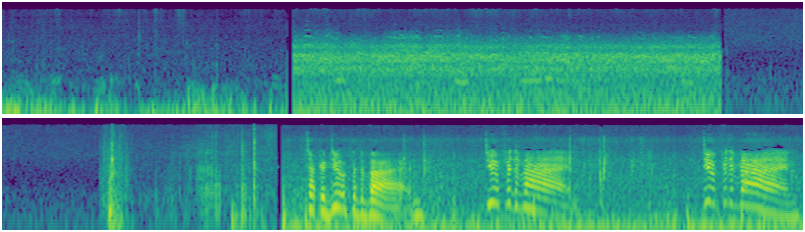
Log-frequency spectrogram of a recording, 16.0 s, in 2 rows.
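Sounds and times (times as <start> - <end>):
flock of geese honking: 2.9 - 7.2.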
